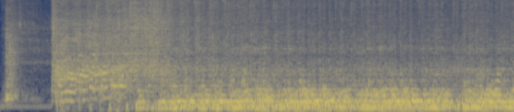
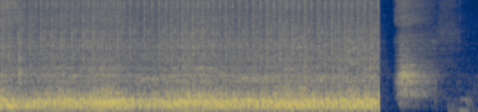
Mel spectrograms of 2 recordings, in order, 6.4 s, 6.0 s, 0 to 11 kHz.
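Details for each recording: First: BMW E36 with M52B28 engine, first start after a head gasket job: it cranks and catches, then settles into an uneven, lumpy idle with a wavering beat. Owner suspects the cam timing is slightly off. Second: BMW E36 with M52B28 engine after head gasket replacement and engine timing with a timing kit: engine catches and settles into a steady, even idle with a smooth beat for several seconds before cutting off; runs healthy, correctly timed.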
